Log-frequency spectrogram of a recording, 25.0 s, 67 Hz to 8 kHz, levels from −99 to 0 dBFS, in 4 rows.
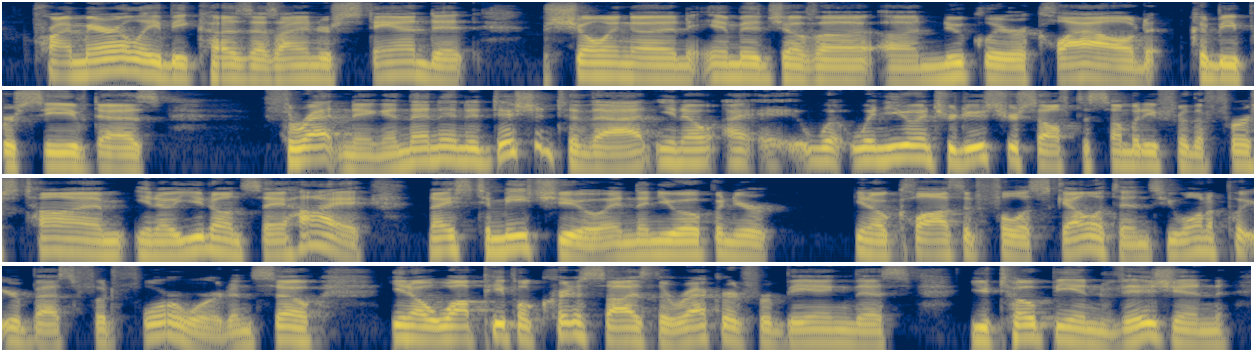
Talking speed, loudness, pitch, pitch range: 195 wpm, -18 LUFS, 115 Hz, 110-135 Hz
